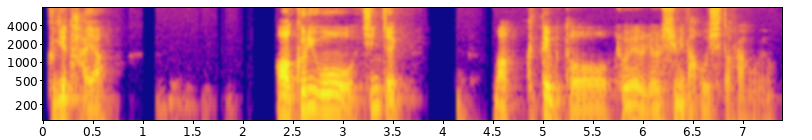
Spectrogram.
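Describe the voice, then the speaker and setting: This pastor speaks in a low register at a measured pace, leaving long pauses. Preaching in the church sanctuary, he tells a story and brings its dialogue to life like an animated storyteller.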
